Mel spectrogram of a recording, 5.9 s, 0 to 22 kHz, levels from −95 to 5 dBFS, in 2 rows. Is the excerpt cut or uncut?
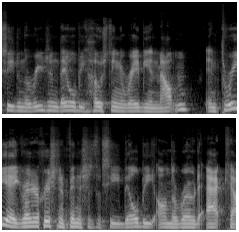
cut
